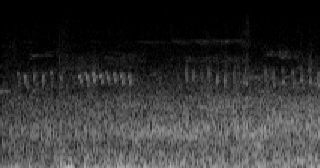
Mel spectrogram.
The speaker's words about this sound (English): Right, I'm just sneaking through the little passageway here onto London Road. Astonishingly quiet, except for this car I can hear approaching.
